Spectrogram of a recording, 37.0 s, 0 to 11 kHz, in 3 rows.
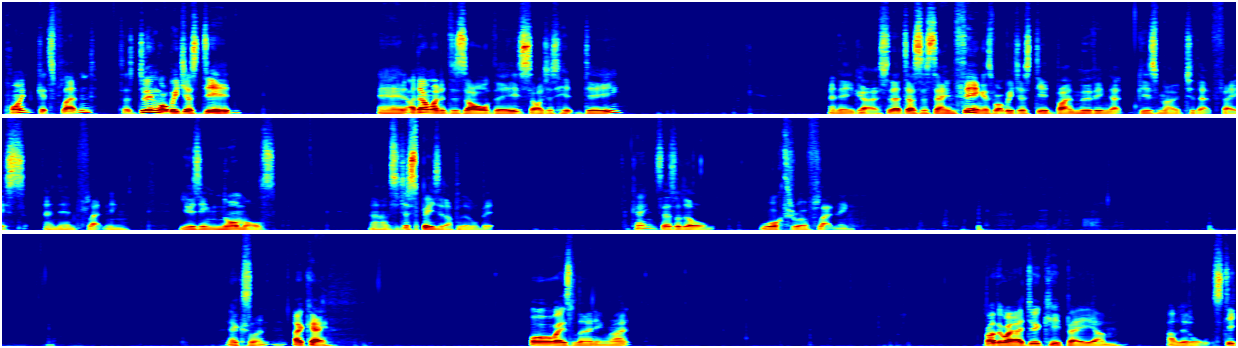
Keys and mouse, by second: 5.9 d, 6.4 click, 6.9-9.6 middle drag, 12.7-13.7 middle drag, 15.4 middle click, 18.1-19.9 middle drag, 27.2 middle click, 29.4 click, 30.1-31.1 drag, 31.3 click, 32.4 middle click, 33.0 shift+middle click.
